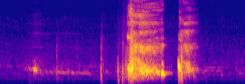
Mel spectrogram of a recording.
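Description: A woman coughing: one long cough about a second in, then a second, shorter cough right after it.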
